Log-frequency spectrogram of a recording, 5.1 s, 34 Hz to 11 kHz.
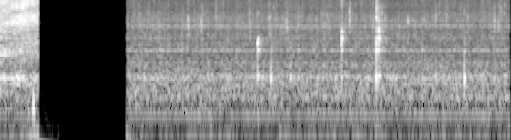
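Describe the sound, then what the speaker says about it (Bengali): Garlic and ginger paste with ground spices frying in oil in a pan, a steady soft sizzle with occasional small pops and faint stirring clicks, following a brief burst and a short silence. "জিরের গুঁড়ো, মশলা 2 মিনিট ভেজে নিয়েছি"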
